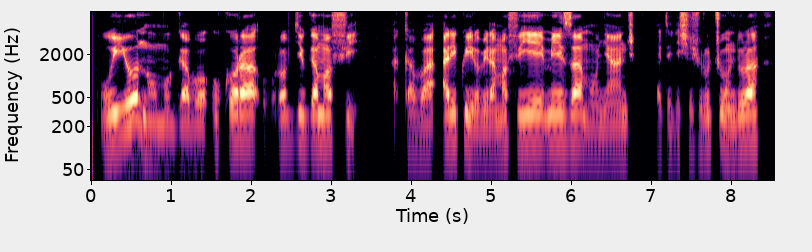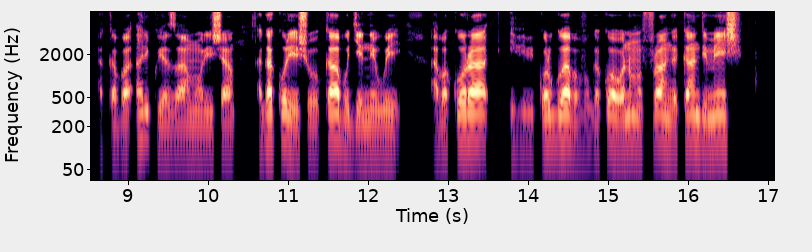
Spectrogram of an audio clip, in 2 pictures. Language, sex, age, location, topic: Kinyarwanda, male, 25-35, Nyagatare, agriculture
